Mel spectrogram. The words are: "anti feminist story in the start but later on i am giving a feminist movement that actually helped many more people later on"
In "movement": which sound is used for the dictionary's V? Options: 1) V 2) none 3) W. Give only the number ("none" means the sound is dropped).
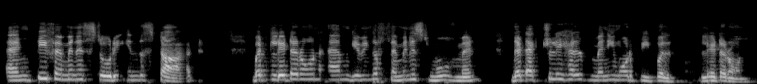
1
